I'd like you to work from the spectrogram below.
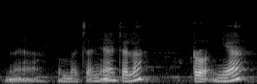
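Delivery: normal talking voice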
